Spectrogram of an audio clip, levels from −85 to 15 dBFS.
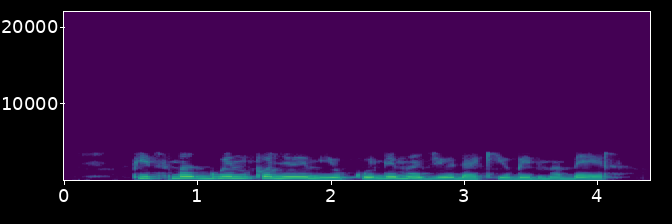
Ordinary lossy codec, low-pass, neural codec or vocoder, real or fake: none; 3.6 kHz; codec, 24 kHz, 3.1 kbps, DualCodec; fake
